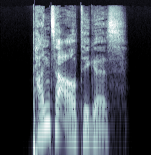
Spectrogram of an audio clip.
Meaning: strong/mixed nominative/accusative neuter singular of panzerartig
- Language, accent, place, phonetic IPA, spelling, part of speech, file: German, Germany, Berlin, [ˈpant͡sɐˌʔaːɐ̯tɪɡəs], panzerartiges, adjective, De-panzerartiges.ogg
